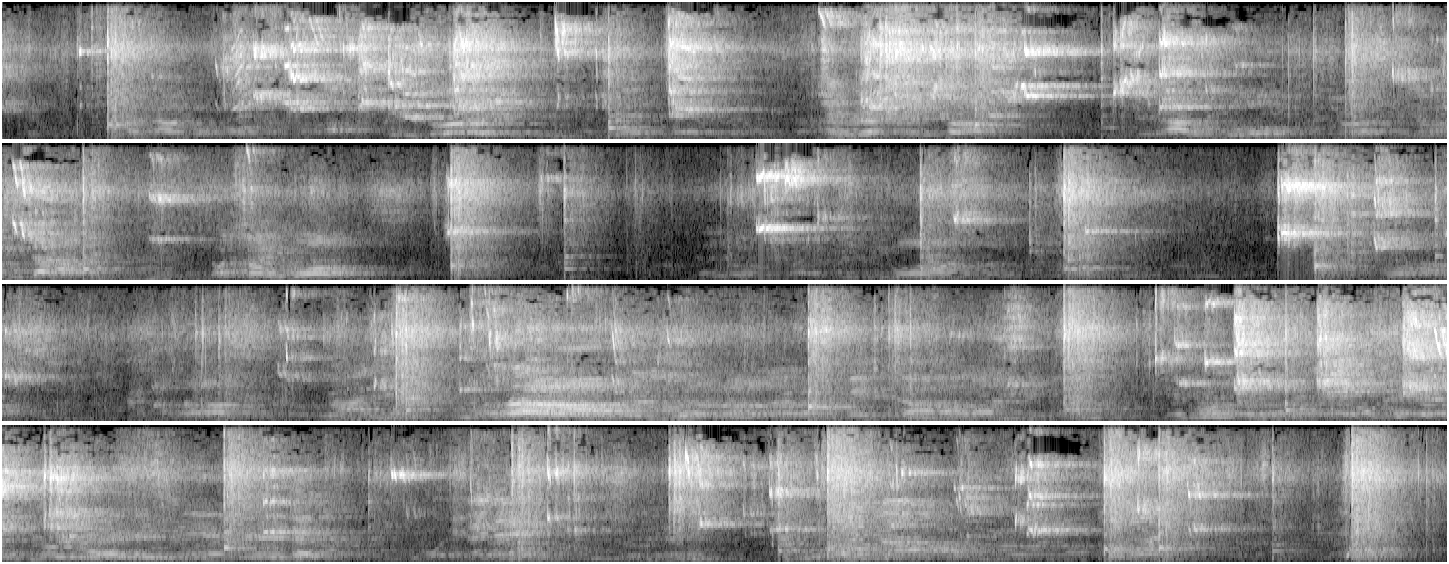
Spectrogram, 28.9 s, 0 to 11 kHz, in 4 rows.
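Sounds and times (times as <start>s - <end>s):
court shoes squeaking: 0.0s - 8.7s, 9.3s - 17.8s, 18.4s - 28.9s.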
